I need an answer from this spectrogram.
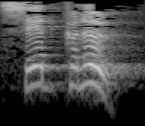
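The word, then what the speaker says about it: Tsidkenu: Jehovah Sid, spelled T-S-I-D, the T is silent, Sid Kanu.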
